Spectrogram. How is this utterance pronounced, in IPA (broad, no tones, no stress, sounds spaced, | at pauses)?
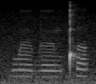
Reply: w øː b øː m ǃʰ ə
